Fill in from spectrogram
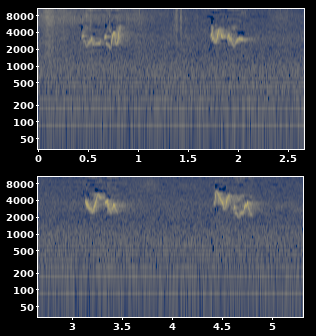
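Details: Red-eyed Vireo, a common migratory bird, singing four short, slurred whistled phrases, each rising and falling, spaced about a second and a half apart over a faint low hum.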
